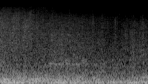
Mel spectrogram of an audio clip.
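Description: An Elden Ring fire spell explodes in a loud, continuous roaring boom that fills the whole moment with dense rumbling.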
